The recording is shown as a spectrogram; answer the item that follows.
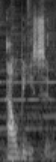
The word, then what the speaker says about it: Albisu: If you'd like to follow me on social media, you can find me at Alex Albisu. My last name is spelled A L B as in boy, I S as in Sam, U.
